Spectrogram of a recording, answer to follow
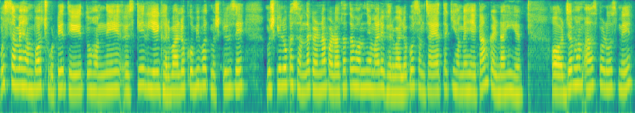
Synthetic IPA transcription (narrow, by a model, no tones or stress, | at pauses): ʊsːɐməjɦɐmbɔːt̪̚t͡ʃʰoːʈet̪ʰet̪oɦɐmneʊskelieɡʱɐɾʋaːlõkobʱibɔːt̪mʊʃkɪlse | mʊʃkɪlõkasaːmnakɐɾnapɐɽ̤at̪ʰat̪ɐbɦɐmneɦɐmaːɾeɡʱɐɾʋaːlõkosɐ̃md͡ʒʱaːjat̪ʰakiɦɐmẽɦkaːmkɐɾnaɦiɦɛː | ɔːɾd͡ʒɐbɦɐmʔaːspɐɽoːsmẽ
